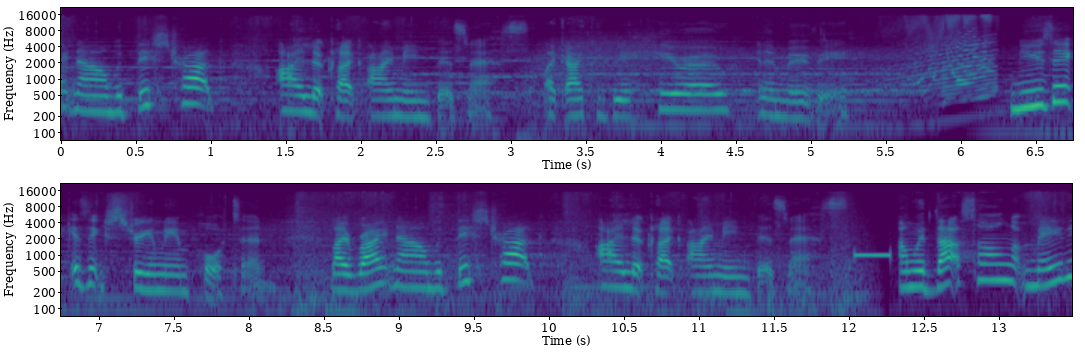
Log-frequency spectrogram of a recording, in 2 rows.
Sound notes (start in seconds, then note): 5.6 tape rewinding; 7.6 dramatic music; 11.5 film beeping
